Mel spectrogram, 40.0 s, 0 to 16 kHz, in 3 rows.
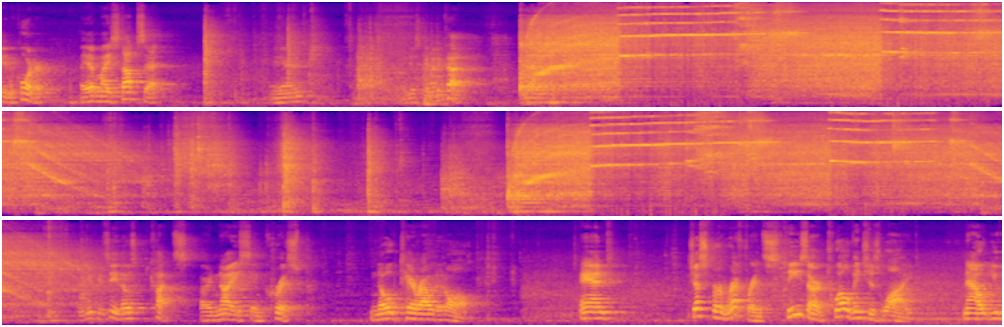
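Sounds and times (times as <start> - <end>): miter saw cutting panel: 6.9 - 16.5, 20.1 - 28.1.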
